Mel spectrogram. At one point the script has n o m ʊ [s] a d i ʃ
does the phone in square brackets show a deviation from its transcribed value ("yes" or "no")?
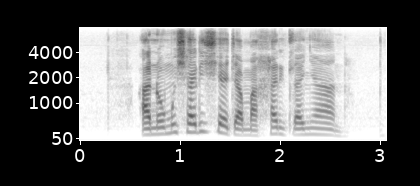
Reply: yes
